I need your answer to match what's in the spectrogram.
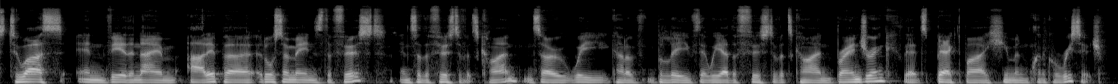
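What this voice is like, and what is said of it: New Zealand accent. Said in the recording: “I got your accent. I see you're a New Zealander”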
